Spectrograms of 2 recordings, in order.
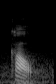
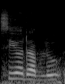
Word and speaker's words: kao: ha, mimi, te, ashi, kao. So, well, let us see what it is. Me, hana, kuchi, ha, mimi, te, and ashi, and then we have kao. So, it is not COW, it is KAO.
